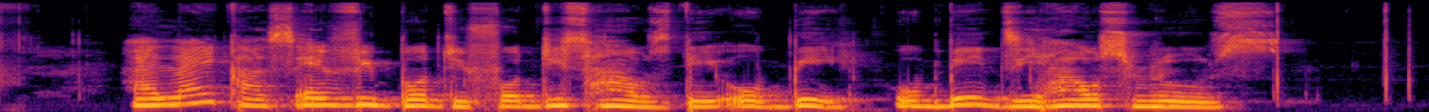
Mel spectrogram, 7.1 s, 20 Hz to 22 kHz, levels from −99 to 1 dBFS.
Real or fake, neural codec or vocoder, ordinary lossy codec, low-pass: fake; vocoder, 48 kHz, 128 mel bands, Vocos; none; none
